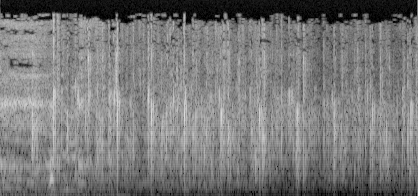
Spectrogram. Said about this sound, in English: Thank you very much. Just give him an applause.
